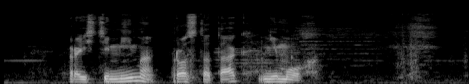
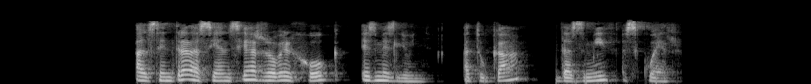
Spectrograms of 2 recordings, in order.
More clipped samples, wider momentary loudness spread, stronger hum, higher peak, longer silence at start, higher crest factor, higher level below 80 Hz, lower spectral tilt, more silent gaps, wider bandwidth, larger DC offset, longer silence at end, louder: neither; first, 21 LU vs 12 LU; neither; second, -8 dBFS vs -2 dBFS; second, 0.7 s vs 1.35 s; about the same, 18 dB vs 20 dB; about the same, -52 dBFS vs -56 dBFS; first, -6 dB/octave vs -3.5 dB/octave; second, none vs 3.52-3.61 s, 4.47-4.62 s, 5.38-5.54 s; first, 11.5 kHz vs 8.4 kHz; neither; second, 0.4 s vs 1.35 s; second, -23 LUFS vs -18 LUFS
